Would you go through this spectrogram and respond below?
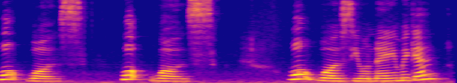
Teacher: with this pattern we start with our voice at a medium level then we bring it down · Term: clarification questions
